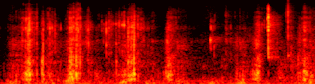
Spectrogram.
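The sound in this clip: Crunching and chewing of potato chips: many crisp bites and rough grinding chews in an irregular run, fairly faint and with no talk.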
